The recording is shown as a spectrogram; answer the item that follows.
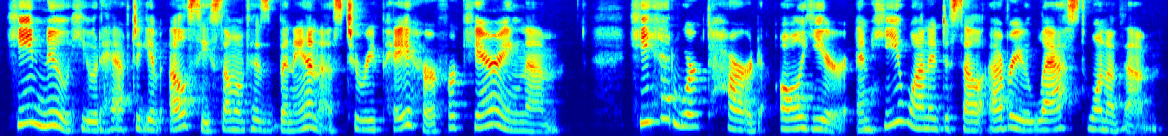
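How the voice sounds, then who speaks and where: A woman teaching young children, reading a story aloud and explaining it in a deliberate, instructional way. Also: mid-range voice, lively intonation, bright, forceful tone.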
